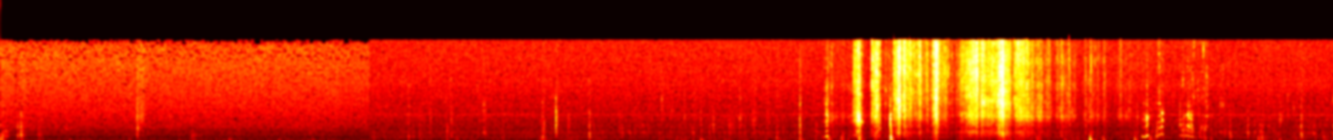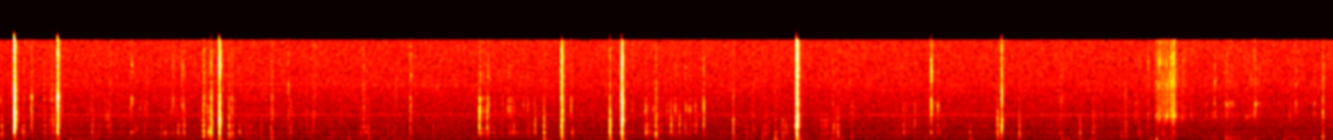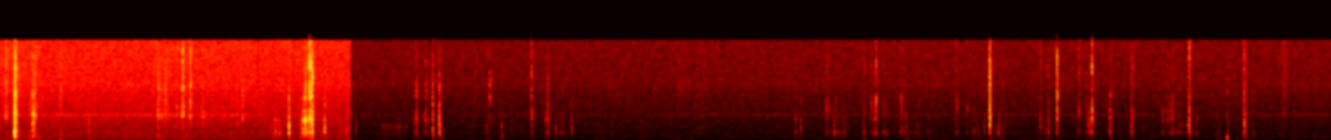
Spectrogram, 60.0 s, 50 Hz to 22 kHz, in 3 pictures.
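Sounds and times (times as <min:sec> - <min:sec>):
rustling: 0:00.0 - 0:26.2, 0:34.8 - 0:41.5.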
